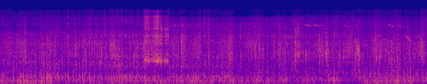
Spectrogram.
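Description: Footsteps on a garden path with wind buffeting the camera microphone: a steady, uneven rustle.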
